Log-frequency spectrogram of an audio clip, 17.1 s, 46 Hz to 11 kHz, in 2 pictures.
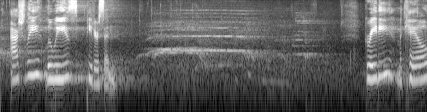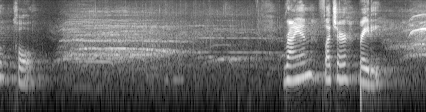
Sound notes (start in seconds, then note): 2.7 audience cheering; 9.6 audience cheering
